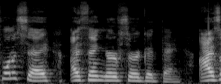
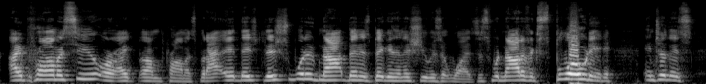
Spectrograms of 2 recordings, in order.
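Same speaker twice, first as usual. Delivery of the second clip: ordinary talk, nothing marked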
